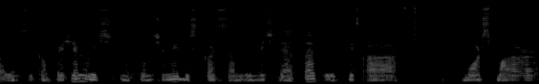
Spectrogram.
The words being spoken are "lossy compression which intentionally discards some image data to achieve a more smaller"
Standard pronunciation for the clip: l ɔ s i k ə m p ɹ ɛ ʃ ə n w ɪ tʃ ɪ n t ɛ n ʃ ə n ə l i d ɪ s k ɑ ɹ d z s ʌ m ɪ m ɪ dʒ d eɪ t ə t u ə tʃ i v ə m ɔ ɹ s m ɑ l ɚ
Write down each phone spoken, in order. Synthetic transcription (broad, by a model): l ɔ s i k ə m p ɛ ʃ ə n w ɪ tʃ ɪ n t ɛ n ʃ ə n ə l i d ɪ s k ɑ ɹ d s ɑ m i m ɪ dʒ d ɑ t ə t u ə tʃ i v ə m ɔ ɹ s m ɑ l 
